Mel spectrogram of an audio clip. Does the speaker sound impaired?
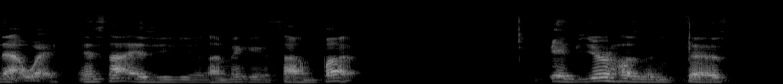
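Yes: ALS; progressive weakness, reduced athletic performance before diagnosis.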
